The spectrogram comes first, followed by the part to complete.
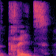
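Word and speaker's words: Treitz: a un ligament qui s'appelle le ligament de trit euh ça s'écrit T e i TZ qui relie directement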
